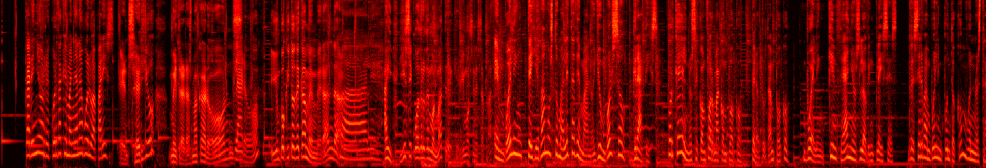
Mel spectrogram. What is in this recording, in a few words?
female spanish airline comercial; ideasonora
